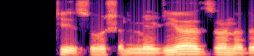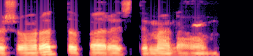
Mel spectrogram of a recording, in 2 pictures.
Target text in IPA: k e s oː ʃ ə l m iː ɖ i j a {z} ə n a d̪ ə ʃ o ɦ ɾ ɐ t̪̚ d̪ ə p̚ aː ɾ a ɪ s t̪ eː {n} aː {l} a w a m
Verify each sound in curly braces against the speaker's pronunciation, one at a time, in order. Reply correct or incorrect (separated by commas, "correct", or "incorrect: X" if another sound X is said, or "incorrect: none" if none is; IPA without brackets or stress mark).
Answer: correct, incorrect: m, correct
